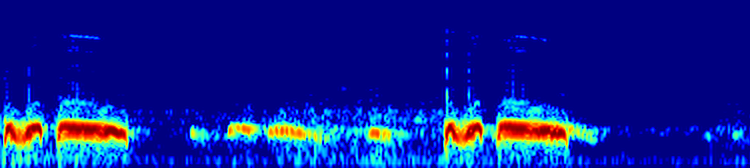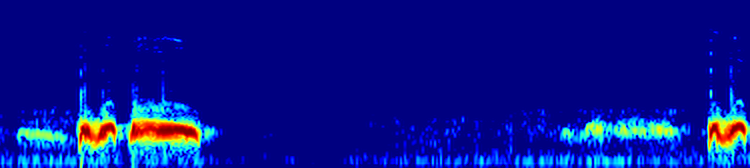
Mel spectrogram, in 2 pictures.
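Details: Spotted dove decoy singing in the Hạp Bổi style to attract wild doves: loud double coos, each a short dipping note then a longer full one, recurring every three seconds or so, with soft trailing coos and quiet gaps.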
